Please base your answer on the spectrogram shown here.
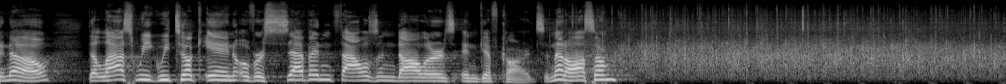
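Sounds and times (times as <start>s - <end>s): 
speech: 0.0s - 6.4s
large church audience applauding: 5.6s - 10.0s.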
